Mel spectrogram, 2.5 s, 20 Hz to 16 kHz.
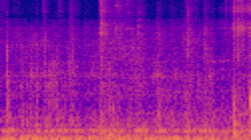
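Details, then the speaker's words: Ford Bullnose shortbed 4x4 pickup, derelict revival. The heater blower whirs with uneven thumps and rattling debris being flung around; owner suspects a mouse nest in the fan cage. Blower fan thumping with debris. "oh yeah you can hear thumping in there and you can hear debris flying around you can hear the mouse turns in there getting circulated or it's just the mouse in there"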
